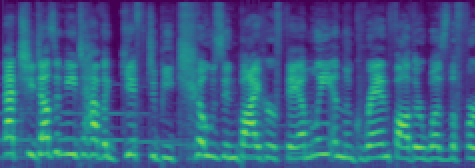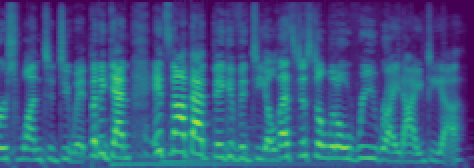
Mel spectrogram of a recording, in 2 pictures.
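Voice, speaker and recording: Woman, very high bright voice, video essay host, conversational, light music behind. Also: fairly quick, few pauses. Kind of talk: opinionated video essay commentary. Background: background music.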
